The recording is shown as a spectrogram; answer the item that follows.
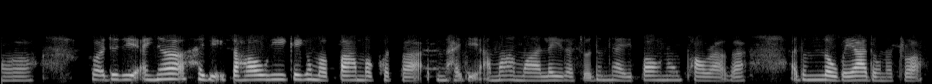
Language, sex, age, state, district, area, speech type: Manipuri, female, 30-45, Manipur, Kakching, rural, conversation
